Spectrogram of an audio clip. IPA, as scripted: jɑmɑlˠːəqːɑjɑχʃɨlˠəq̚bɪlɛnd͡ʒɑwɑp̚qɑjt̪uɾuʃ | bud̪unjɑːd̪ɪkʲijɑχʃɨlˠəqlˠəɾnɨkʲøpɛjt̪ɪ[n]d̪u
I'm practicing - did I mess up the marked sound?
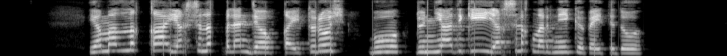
yes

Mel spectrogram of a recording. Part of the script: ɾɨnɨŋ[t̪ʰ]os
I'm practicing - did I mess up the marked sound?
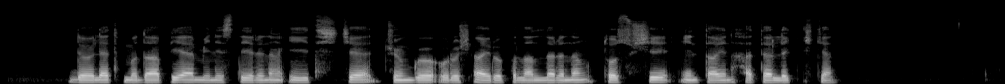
no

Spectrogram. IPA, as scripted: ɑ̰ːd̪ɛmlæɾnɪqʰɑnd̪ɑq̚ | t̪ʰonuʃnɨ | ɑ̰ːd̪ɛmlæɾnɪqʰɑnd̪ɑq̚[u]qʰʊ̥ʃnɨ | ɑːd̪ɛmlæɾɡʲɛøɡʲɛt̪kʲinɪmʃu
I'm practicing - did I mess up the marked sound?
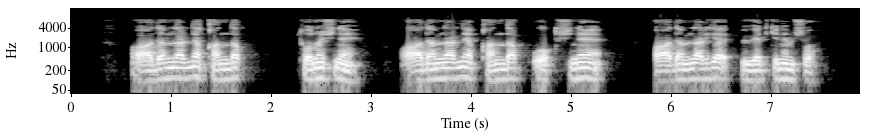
yes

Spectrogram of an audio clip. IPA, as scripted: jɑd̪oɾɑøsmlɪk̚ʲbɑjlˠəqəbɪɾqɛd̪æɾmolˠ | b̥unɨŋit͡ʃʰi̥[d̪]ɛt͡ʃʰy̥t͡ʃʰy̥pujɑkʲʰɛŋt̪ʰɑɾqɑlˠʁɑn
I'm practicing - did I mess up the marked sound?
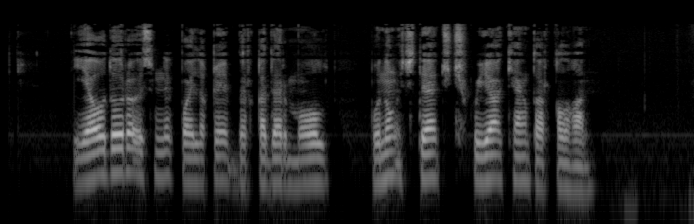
no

